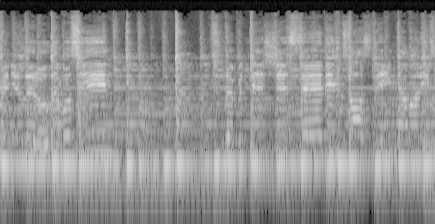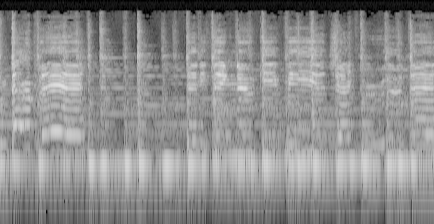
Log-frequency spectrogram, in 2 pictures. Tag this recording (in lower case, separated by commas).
strum, musical instrument, music, acoustic guitar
